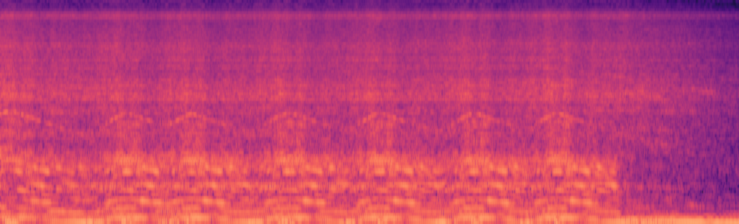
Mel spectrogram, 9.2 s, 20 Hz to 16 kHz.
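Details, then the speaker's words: Suzuki Cara/Autozam AZ-1, fuel pressure 37-38: foot-to-floor throttle stabs, revs rise then stumble and fall back; hesitation, not the battery. "That is foot to the floor, so it's definitely not the battery."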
